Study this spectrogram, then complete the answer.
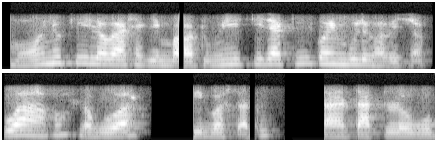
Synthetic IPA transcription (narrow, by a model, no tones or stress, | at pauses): mojnʊkilɔɡatʰakimpawtumikitakikoimbulibʱabisakuwaːkɔ̃lɔɡuwa | kibɔstʰatʊ | atatloɡu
